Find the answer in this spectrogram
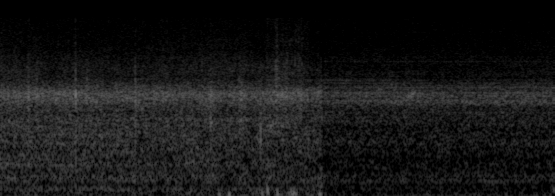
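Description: Honeybees buzzing around an opened log hive, a faint steady hum, with a few soft handling bumps; the hum drops a little about two and a half seconds in.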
